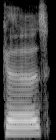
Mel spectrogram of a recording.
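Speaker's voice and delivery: ordinary talk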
